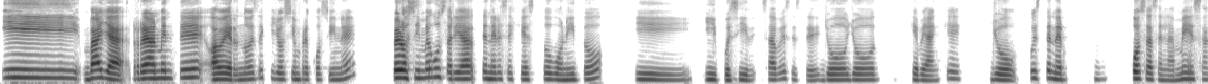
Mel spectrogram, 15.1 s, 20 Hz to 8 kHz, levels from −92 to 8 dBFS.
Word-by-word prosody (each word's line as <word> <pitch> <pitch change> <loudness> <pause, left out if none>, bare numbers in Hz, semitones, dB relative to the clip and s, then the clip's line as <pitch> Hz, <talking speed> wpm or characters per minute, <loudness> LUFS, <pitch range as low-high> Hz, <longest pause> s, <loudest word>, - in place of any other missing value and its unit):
Y 265 -2 +1
vaya, 220 -3 +6
realmente, 250 +4 +4
a 200 - +5
ver, 200 -3 +3
no 200 +2 -5
es 215 - -7
de 260 - -12
que 235 -3 -19
yo 210 -1 -5
siempre 205 -1 -8
cocine, 200 - -9 0.5
pero 260 0 +11
sí 255 +1 -4
me 265 +2 -1
gustaría 225 -6 -1
tener 220 -1 -4
ese 215 -1 -13
gesto 205 +1 -7
bonito 200 +5 -5 0.4
y 195 -2 -6
y, 200 -1 -3
pues 185 -1 -6
sí, 190 -3 -8
¿sabes? 205 +3 -10
Este, 180 -2 -14
yo 190 +1 -3
yo 195 0 -6 0.4
que 195 - -6
vean 175 -1 -7
que 235 -2 -13 0.3
yo 190 -3 -2
pues, 250 -2 -9
tener 220 -6 -3 0.8
cosas 225 -3 +1
en 185 -1 -9
la 170 0 -10
mesa, 210 +1 -6
210 Hz, 150 wpm, -23 LUFS, 195-245 Hz, 0.8 s, pero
